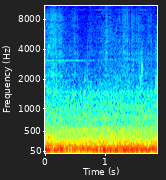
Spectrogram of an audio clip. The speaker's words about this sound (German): Ja, wir fahren jetzt auf die tschechische Grenze zu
